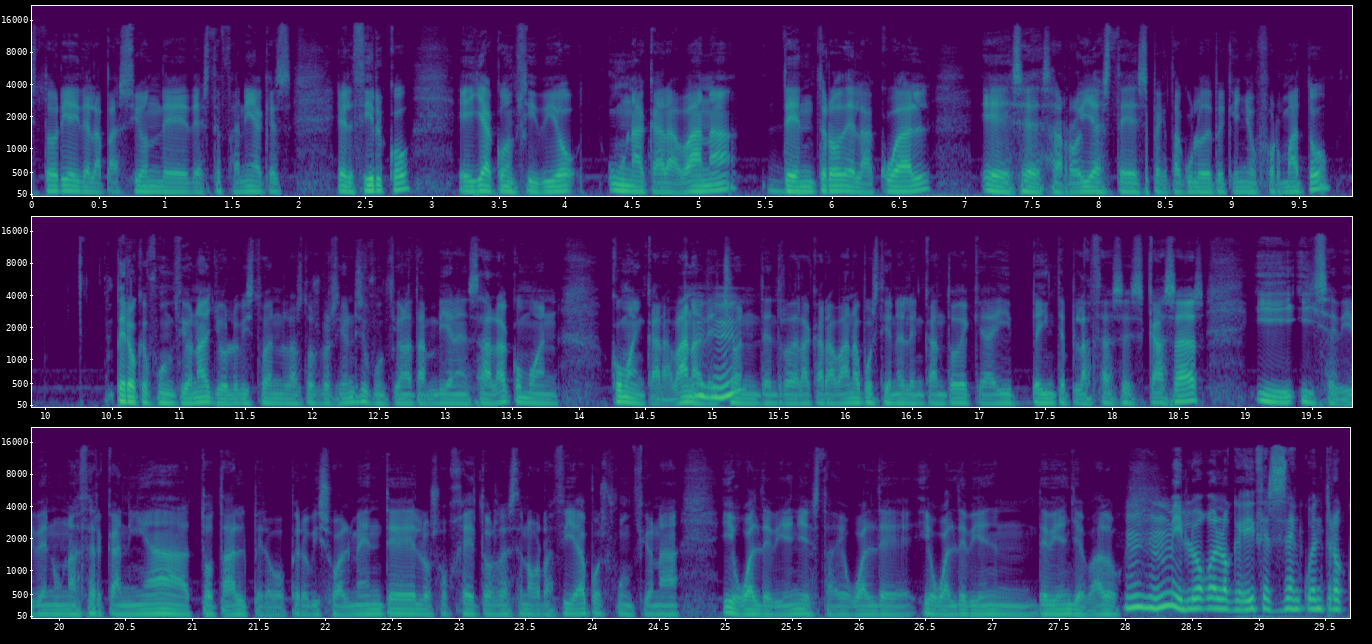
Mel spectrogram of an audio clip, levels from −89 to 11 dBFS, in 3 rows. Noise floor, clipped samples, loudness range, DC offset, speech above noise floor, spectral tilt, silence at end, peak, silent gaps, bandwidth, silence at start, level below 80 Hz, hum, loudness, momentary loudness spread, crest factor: -55 dBFS; under 0.1%; 5 LU; under 0.1%; 26 dB; -6.5 dB/octave; 0.05 s; -8 dBFS; none; 15 kHz; 0 s; -54 dBFS; none; -29 LUFS; 10 LU; 20 dB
